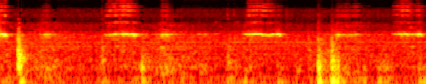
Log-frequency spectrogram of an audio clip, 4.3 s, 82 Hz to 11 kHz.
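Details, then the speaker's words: Air pump inflating a Huffy Panama Jack beach cruiser tire: a high squeal rises with each stroke, roughly every 1.5 seconds, with quiet gaps; poor pump squeals and leaks air back out. "this pump sounds like something is dying"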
